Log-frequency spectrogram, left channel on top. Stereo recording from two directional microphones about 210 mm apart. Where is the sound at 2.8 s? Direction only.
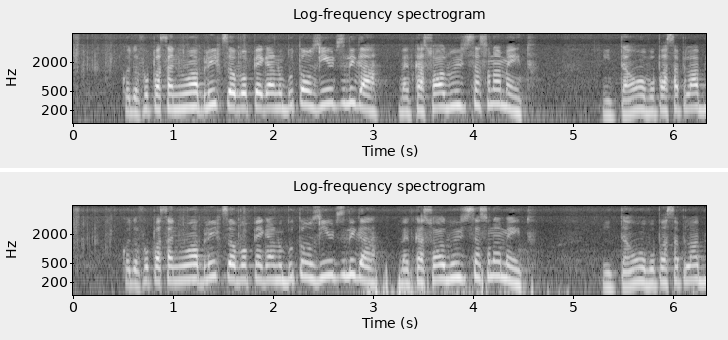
65° left (ahead or behind).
